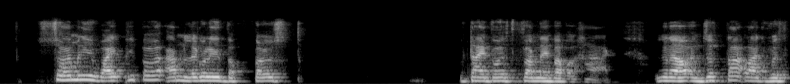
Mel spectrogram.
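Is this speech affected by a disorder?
Yes: deaf or hard of hearing; looks around to make sure of hearing everything.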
